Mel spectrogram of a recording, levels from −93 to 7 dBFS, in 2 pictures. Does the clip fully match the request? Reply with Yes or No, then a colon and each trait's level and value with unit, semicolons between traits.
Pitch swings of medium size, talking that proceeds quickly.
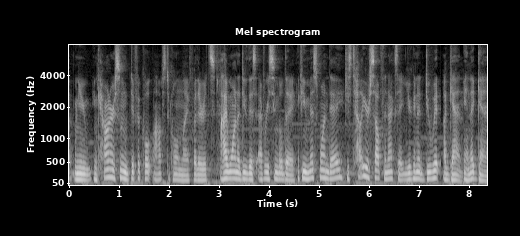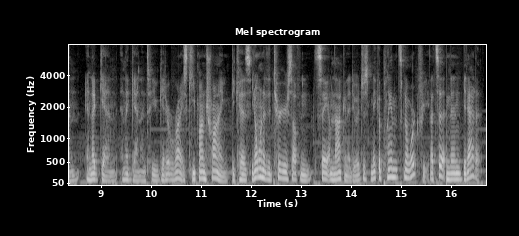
Yes: average, 3.4 semitones; fast, 295 wpm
